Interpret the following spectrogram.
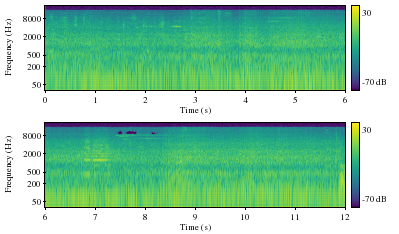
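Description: Motorcycle riding slowly through city traffic, with a steady rush of wind and road noise over the microphone. A vehicle horn toots briefly about seven seconds in.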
